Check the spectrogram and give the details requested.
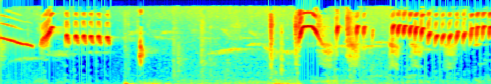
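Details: White-rumped shama (murai) training song filled with wild-bird phrases: a falling whistle, a rapid run of sharp repeated notes, scattered chips and a high arching whistle, ending in a long fast series of ringing notes; soft low thumps midway.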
